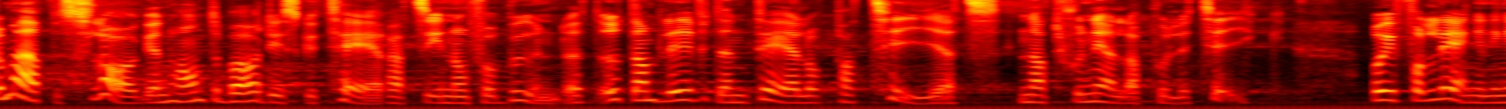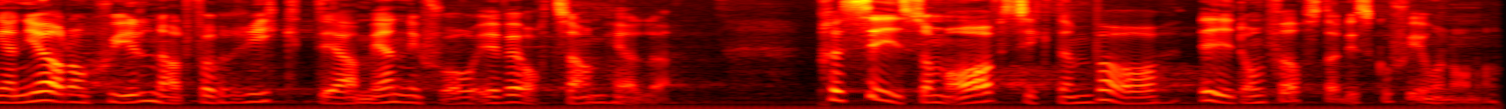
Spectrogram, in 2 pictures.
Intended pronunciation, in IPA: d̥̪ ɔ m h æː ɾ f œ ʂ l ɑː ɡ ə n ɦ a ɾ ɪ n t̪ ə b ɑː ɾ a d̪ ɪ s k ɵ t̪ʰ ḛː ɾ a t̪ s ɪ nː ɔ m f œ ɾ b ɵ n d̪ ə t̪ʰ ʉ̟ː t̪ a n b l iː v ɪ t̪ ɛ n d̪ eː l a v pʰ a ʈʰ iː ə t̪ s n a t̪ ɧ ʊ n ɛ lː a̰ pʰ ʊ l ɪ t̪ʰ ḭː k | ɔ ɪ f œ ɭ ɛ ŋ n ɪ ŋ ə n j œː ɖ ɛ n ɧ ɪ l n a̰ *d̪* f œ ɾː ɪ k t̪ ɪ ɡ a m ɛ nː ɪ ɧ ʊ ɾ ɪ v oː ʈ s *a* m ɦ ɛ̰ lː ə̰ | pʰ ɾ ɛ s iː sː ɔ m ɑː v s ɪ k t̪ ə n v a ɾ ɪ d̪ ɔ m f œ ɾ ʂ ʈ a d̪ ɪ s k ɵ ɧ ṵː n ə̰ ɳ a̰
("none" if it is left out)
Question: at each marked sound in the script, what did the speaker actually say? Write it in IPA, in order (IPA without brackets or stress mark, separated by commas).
d̪, a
